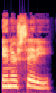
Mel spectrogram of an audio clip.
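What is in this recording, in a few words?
"human being", English, uk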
